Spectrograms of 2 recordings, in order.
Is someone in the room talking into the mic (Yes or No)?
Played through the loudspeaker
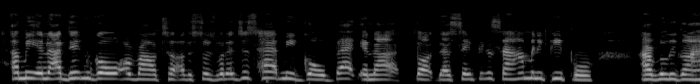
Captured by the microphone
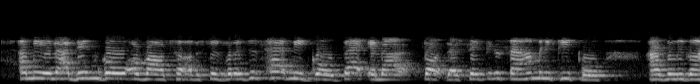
No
